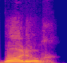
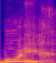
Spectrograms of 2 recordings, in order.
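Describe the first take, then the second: First: It is said in a Russian Ashkenazi pronunciation. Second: It is said in a Hungarian Ashkenazi pronunciation.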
